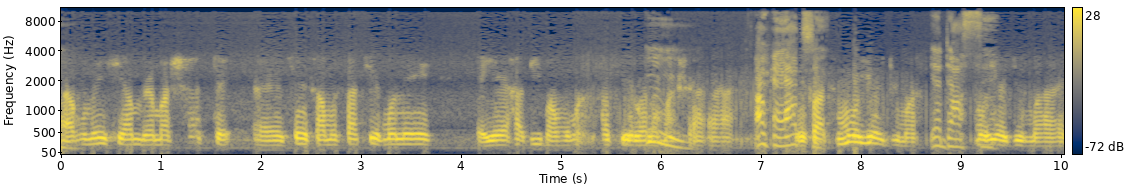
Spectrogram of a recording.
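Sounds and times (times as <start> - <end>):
person talking: 0.0 - 0.5, 4.2 - 7.9, 8.7 - 9.6.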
